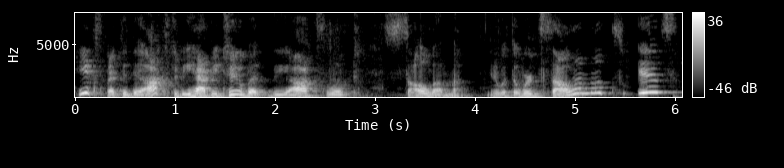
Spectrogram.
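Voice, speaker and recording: A woman reading a children's story aloud expressively, pausing to explain things simply to young listeners. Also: mid-range voice, creaky. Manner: animated, unhurried, explains words simply to children.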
